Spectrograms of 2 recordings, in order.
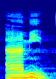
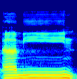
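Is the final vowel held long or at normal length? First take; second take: normal; long. First: The final vowel has normal length. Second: The final vowel is drawn out long. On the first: "to pronounce Ameen is basically as such" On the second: "And if we make it longer"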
